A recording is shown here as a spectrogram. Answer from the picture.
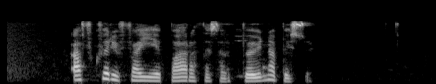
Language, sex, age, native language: Icelandic, female, 40-49, Icelandic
